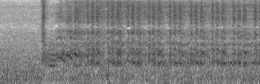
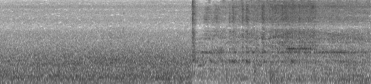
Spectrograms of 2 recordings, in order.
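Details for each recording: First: Nissan Sunny: starter spins the engine steadily at about four turns a second, but it never fires or catches; cranks but no start. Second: Nissan Sunny after repair of crank-but-no-start fault, quiet then sharp crank catching at about two and a half seconds and settling to steady idle; normal start.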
